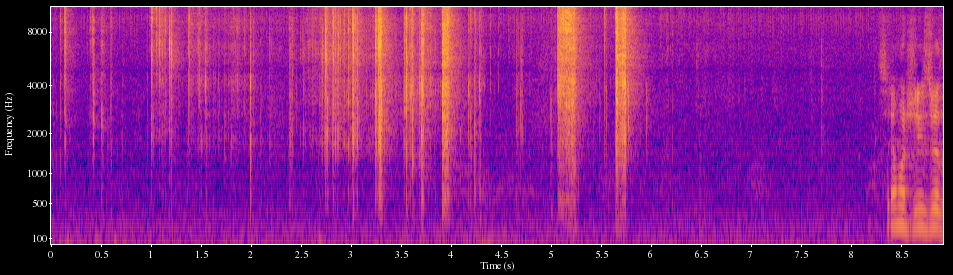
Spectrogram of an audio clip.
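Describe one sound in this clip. Plastic foil crinkles and tears as a card pack is opened.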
